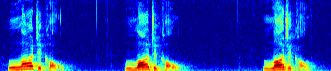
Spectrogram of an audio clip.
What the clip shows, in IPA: ˈlɑːdʒɪkəl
